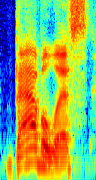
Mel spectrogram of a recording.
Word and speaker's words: BaByliss: i did find out that's officially how you pronounce it so take that everybody babyliss or something like a high-end one but look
